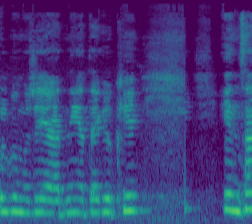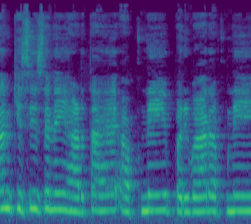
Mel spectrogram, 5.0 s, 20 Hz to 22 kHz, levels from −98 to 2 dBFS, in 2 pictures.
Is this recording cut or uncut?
cut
